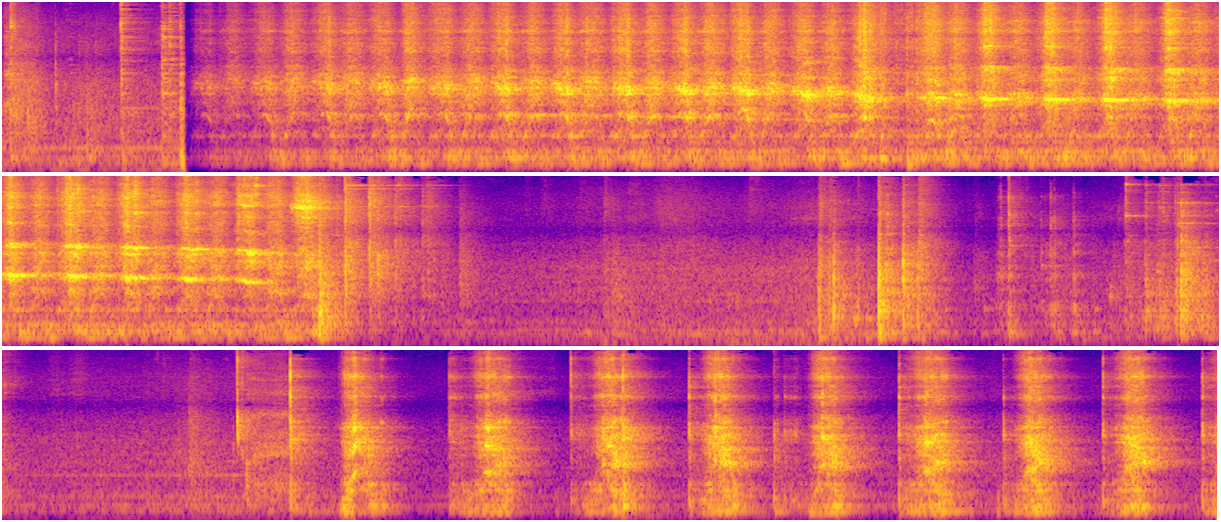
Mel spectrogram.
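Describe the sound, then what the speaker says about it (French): A hacksaw rasps rhythmically through a metal key in quick back-and-forth strokes, pausing, then resuming with slower, distinct strokes. "on va utiliser simplement une scie à métaux ou bien une disqueuse éventuellement, et on va donc procéder à la découpe"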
